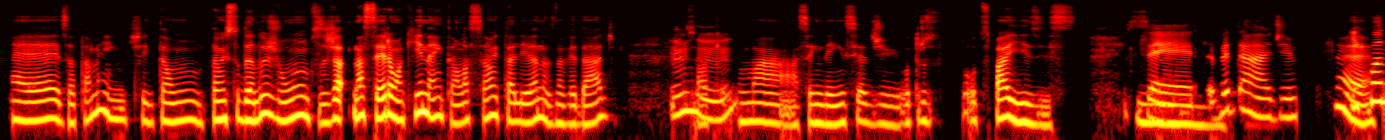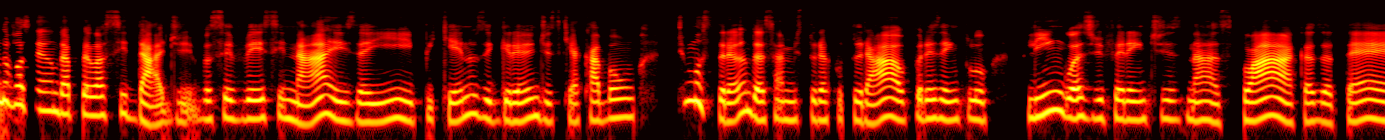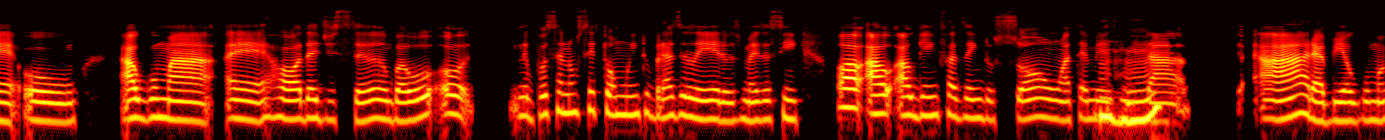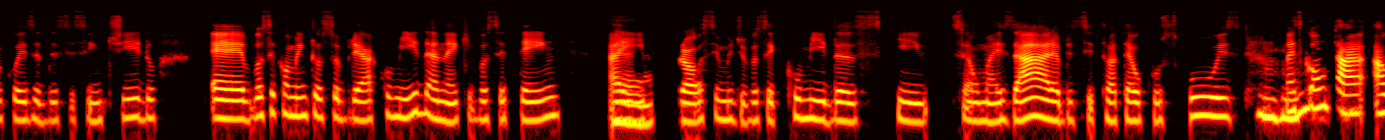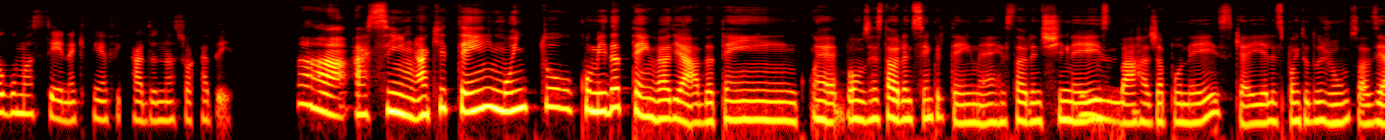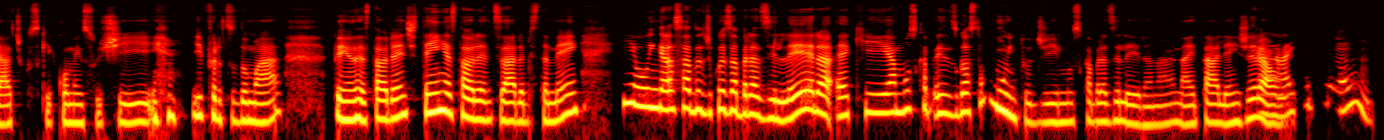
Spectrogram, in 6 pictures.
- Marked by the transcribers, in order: chuckle
- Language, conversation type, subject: Portuguese, podcast, Como a cidade onde você mora reflete a diversidade cultural?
